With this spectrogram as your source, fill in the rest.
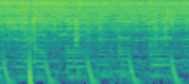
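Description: Dried red chillies and curry leaves, with urad dal, crackle and sizzle loudly in hot oil while being tempered for a peanut chutney, with steady frying hiss and repeated short pops throughout, no talking.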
